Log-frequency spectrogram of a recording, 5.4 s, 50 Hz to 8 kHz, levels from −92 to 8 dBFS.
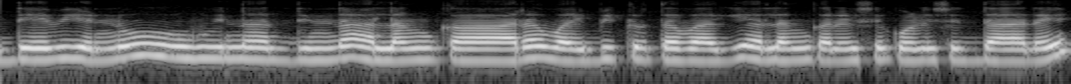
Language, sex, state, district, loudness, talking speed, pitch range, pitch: Kannada, female, Karnataka, Bidar, -12 LUFS, 65 wpm, 210-235 Hz, 220 Hz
